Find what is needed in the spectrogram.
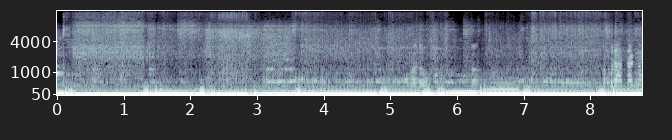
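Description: Very loud bass-heavy trap music played through a large outdoor sound system with stacked subwoofers, its deep bass notes changing about once a second under sliding synth lines.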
